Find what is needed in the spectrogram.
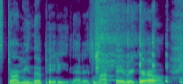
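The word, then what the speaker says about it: stormi_da_pitte: at s-t-o-r-m-i underscore d-a underscore p-i-t-t-e that is pronounced stormy the pity that is my favorite girl so now for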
